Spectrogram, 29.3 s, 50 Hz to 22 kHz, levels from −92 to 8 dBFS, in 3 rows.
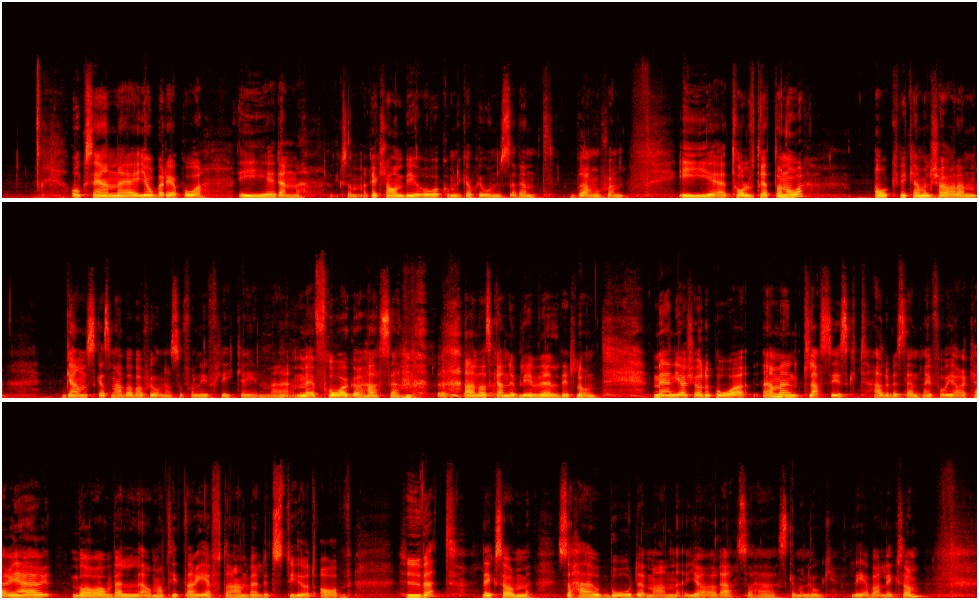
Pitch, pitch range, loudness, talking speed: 175 Hz, 160-195 Hz, -28 LUFS, 160 wpm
